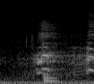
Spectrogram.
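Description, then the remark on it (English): Angry geese honk twice as they come back to shore after a dog, Luna, swam out near them, a loud nasal call followed by a shorter, fainter one, heard clearly over a quiet outdoor background with no talking. “The geese are still very pissed off, but they're actually coming back to shore for her, I think.”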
